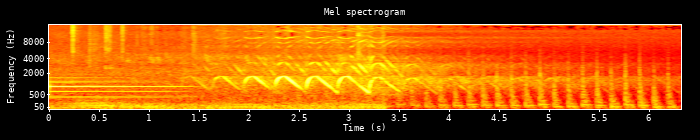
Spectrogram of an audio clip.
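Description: A cartoon police-siren sound effect wails up and down in quick arcs, about five times in a second and a half, after a bell-like chime fades out. A fast, even musical pulse follows over background music.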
